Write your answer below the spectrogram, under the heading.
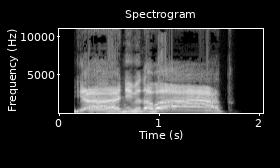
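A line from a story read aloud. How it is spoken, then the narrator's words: Frantic old man's scream. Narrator (Russian): истошно заорал старик на полу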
